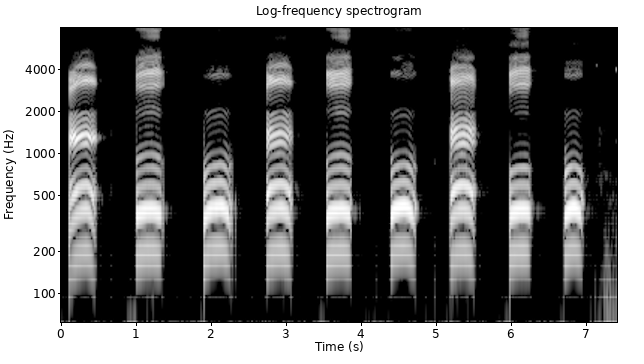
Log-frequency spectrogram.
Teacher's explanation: Suaranya masuk ke dalam rongga hidung sehingga sengau suaranya. Itu salah, tapi salahnya bukan salah yang besar, tapi kesalahan yang kecil.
